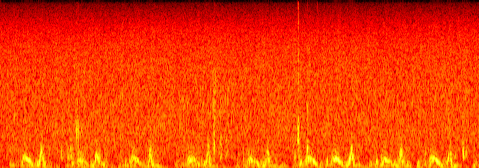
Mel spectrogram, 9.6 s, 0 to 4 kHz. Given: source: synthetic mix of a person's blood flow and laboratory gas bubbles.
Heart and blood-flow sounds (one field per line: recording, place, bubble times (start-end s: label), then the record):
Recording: Doppler ultrasound of blood flow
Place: precordium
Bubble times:
1.18-1.70 s: bubbles
4.22-4.59 s: bubbles
5.85-6.03 s: bubbles
6.11-6.21 s: bubbles
9.23-9.38 s: bubbles
From the record:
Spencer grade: 2 (many but less than half of the cardiac periods contain bubble signals, singularly or in groups)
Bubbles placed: anywhere in the cardiac cycle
